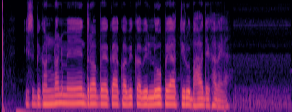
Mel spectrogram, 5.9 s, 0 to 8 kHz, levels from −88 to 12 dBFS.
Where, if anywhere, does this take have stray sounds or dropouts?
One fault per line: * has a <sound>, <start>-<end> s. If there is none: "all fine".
all fine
